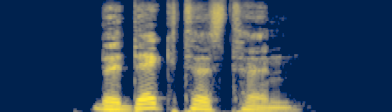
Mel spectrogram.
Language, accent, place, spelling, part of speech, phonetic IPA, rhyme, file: German, Germany, Berlin, bedecktesten, adjective, [bəˈdɛktəstn̩], -ɛktəstn̩, De-bedecktesten.ogg
- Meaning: 1. superlative degree of bedeckt 2. inflection of bedeckt: strong genitive masculine/neuter singular superlative degree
